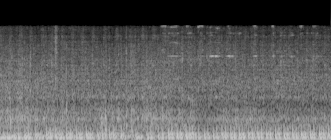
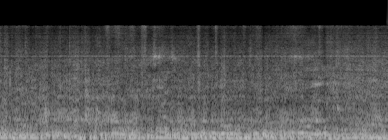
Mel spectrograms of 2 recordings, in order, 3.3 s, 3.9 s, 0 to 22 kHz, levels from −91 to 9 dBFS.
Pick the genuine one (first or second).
first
